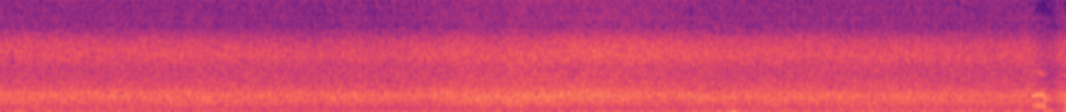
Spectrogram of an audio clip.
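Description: Typhoon wind and heavy rain making a steady rushing noise, with a brief low thump about five and a half seconds in.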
